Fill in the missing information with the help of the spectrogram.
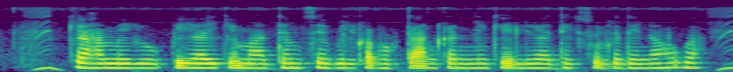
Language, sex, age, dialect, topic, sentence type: Hindi, female, 18-24, Awadhi Bundeli, banking, question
